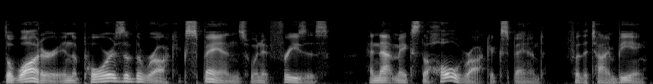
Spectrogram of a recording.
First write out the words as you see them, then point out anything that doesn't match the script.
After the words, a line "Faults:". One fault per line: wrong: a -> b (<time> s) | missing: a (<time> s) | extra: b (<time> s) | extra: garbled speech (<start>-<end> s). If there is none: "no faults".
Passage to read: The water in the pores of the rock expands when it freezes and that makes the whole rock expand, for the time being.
The water in the pores of the rock expands when it freezes and that makes the whole rock expand, for the time being.
Faults:
no faults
